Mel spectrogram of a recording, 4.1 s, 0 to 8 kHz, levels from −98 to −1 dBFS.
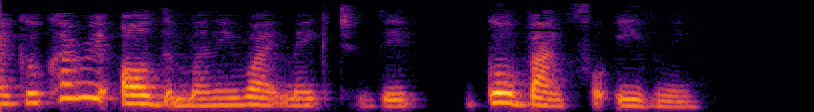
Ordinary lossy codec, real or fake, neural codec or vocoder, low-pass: MP3, 32 kbps; fake; codec, 16 kHz, 0.4 kbps, LongCat-Audio-Codec; 7.2 kHz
